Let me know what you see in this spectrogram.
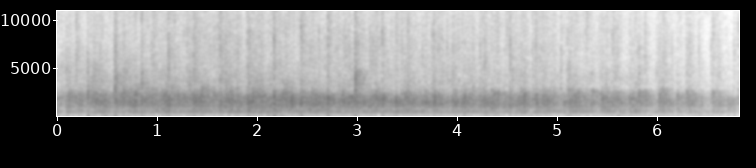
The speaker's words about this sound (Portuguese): Você pode dar outra salva de palmas no nome do Senhor?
